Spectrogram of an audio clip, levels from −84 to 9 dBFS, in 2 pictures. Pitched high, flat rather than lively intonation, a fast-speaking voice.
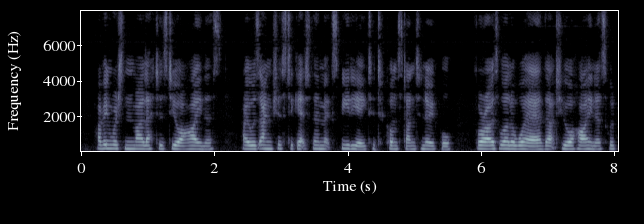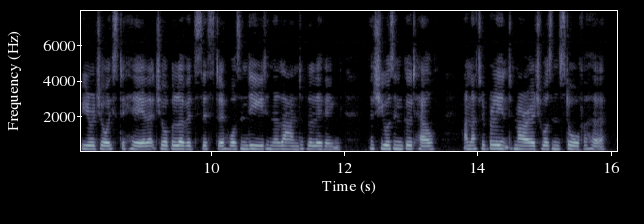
Yes: high, 195 Hz; narrow, 1.5 semitones; fast, 210 wpm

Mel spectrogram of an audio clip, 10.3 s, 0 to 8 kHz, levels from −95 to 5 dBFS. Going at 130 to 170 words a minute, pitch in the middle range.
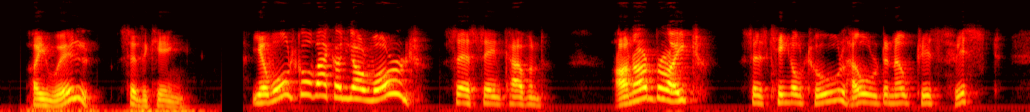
Yes: average, 140 wpm; medium, 175 Hz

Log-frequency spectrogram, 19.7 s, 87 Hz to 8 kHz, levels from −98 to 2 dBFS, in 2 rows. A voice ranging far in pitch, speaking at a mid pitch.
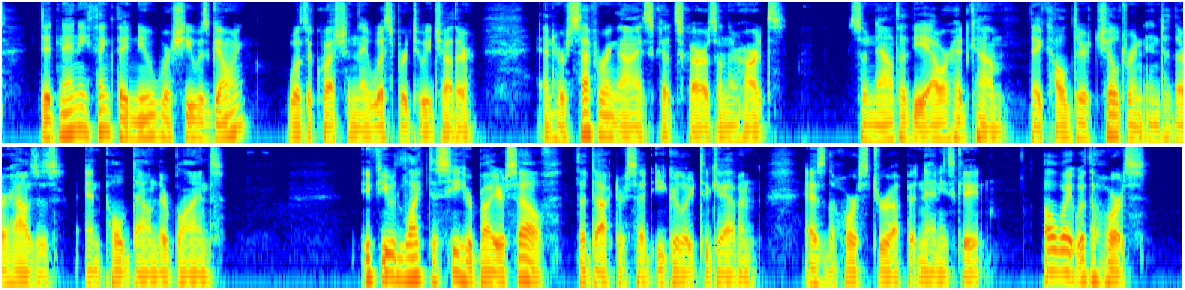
No: wide, 5.7 semitones; very low, 80 Hz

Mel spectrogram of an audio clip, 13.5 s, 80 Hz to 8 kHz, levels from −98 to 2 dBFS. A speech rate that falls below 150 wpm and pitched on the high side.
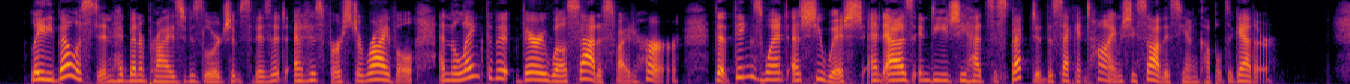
No: average, 190 wpm; high, 225 Hz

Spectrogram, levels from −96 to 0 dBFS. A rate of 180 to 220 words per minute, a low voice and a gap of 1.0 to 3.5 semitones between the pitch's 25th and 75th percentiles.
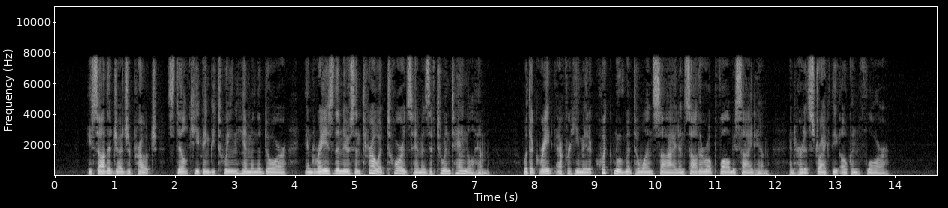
Yes: fast, 205 wpm; low, 115 Hz; average, 3.2 semitones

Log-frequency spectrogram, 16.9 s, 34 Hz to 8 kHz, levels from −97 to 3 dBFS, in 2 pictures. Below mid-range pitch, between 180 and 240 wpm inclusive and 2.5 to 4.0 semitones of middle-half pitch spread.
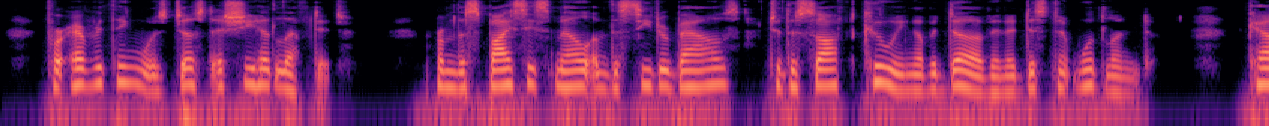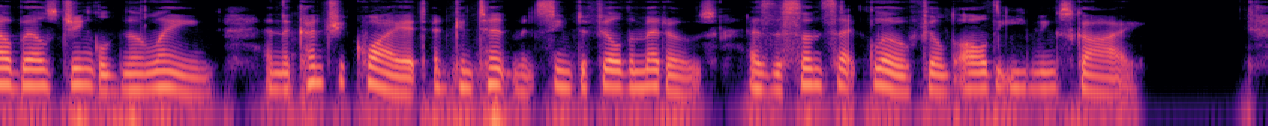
No: medium, 185 Hz; average, 190 wpm; average, 3.3 semitones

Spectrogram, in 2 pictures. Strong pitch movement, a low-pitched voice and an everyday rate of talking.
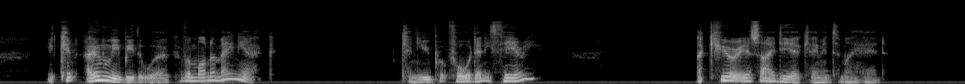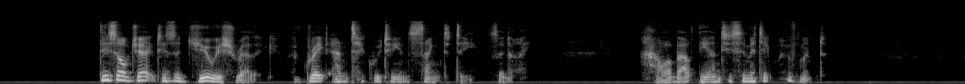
No: wide, 7.3 semitones; low, 125 Hz; slow, 125 wpm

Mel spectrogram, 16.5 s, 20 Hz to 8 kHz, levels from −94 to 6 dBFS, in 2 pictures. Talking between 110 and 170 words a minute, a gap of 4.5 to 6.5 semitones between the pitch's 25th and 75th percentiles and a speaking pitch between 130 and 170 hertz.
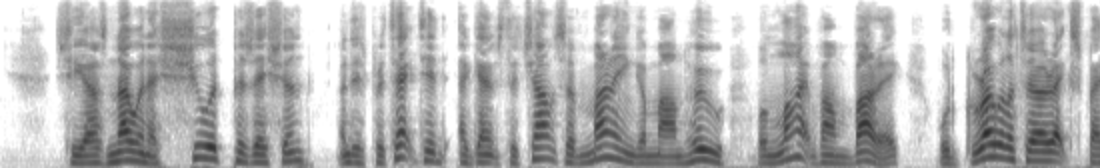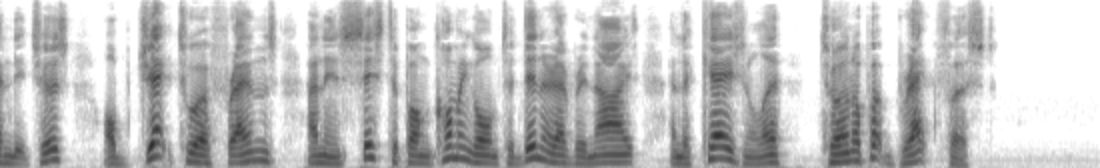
Yes: average, 160 wpm; average, 5.2 semitones; low, 135 Hz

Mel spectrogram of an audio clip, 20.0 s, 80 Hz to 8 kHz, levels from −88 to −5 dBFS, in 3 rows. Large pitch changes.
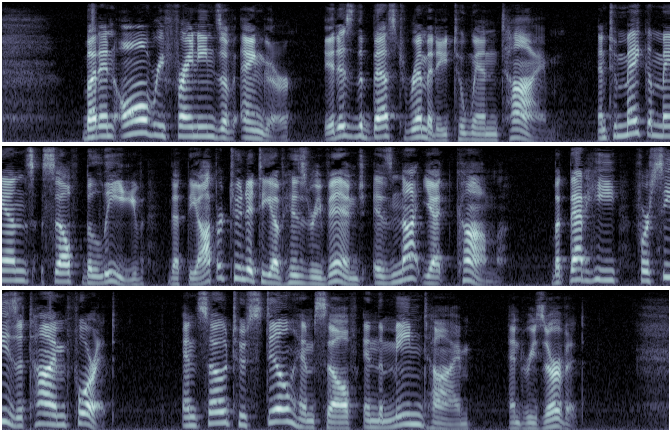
Yes: wide, 6.8 semitones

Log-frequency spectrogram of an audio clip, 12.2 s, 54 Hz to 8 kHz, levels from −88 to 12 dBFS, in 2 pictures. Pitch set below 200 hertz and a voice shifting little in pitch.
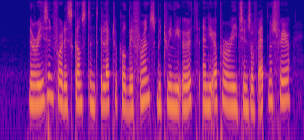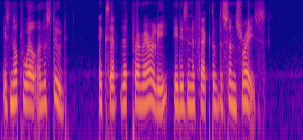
Yes: high, 190 Hz; narrow, 2.0 semitones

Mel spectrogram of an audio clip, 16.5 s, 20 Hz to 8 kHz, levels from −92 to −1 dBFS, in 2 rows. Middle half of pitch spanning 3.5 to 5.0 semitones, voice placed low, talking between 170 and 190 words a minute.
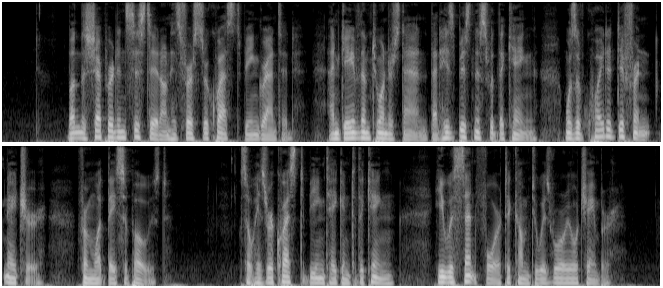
Yes: average, 3.9 semitones; low, 100 Hz; average, 180 wpm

